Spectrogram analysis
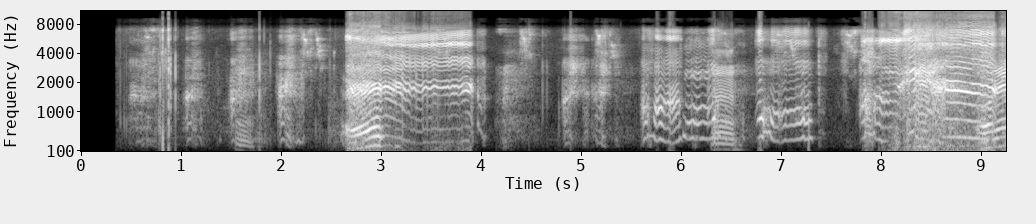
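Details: Infant crying: loud, high-pitched wailing in bursts with breaths between, mixed with fussing; an ordinary infant cry.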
